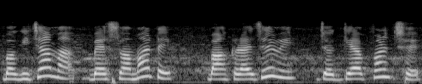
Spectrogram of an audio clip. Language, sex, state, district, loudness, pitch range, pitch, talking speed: Gujarati, female, Gujarat, Gandhinagar, -15 LUFS, 245-325 Hz, 255 Hz, 115 wpm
